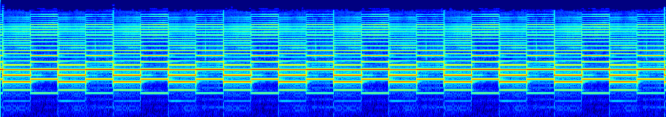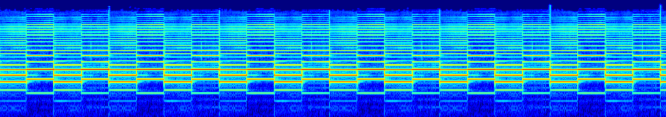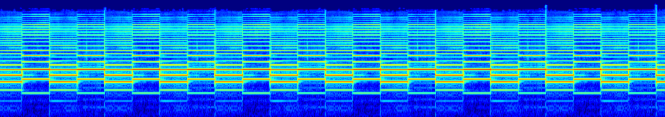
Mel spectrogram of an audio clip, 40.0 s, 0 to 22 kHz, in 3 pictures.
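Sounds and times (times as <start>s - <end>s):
two-tone siren: 0.0s - 39.9s.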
